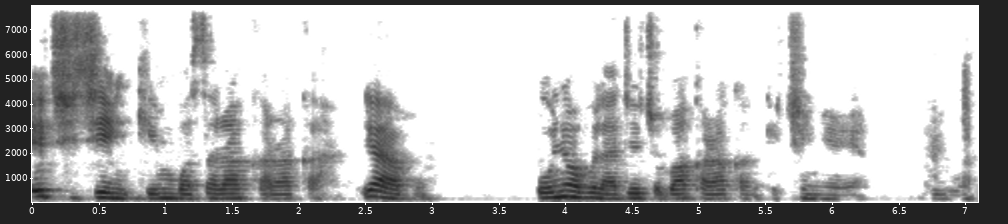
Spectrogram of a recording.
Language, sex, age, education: Igbo, female, 15-29, tertiary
